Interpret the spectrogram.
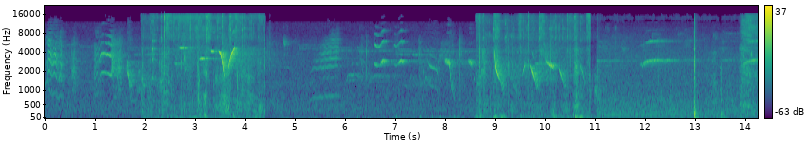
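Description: Forest birds calling: repeated chirps and quick down-sweeping whistles, with a held whistle near the end. Two stretches of rushing noise of about two seconds each and a single sharp click near the end.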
